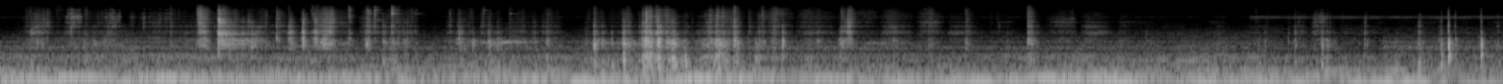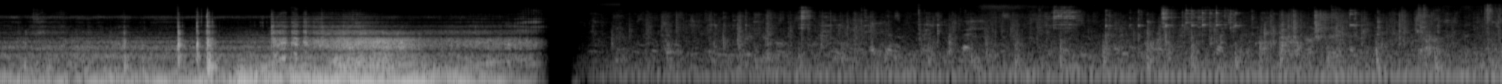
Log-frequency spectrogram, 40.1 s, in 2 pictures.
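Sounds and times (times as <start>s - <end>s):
car engine rumbling: 0.0s - 27.4s.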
